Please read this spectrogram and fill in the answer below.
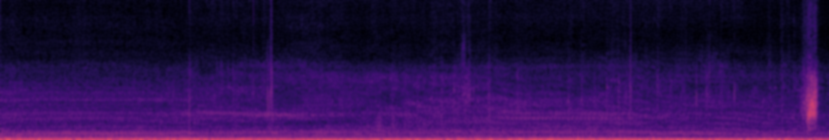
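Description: Steady low rumble of an engine running nearby, with a few sharp clicks near the end.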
